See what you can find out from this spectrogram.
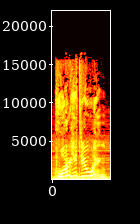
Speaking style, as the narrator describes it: I screamed

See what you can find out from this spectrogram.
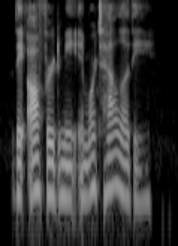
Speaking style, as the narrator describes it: he whispered

